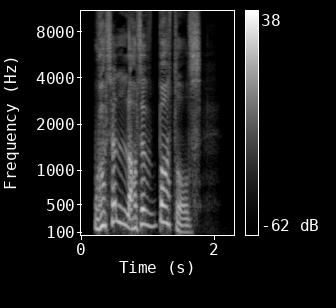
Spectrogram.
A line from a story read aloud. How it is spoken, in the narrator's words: I exclaimed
